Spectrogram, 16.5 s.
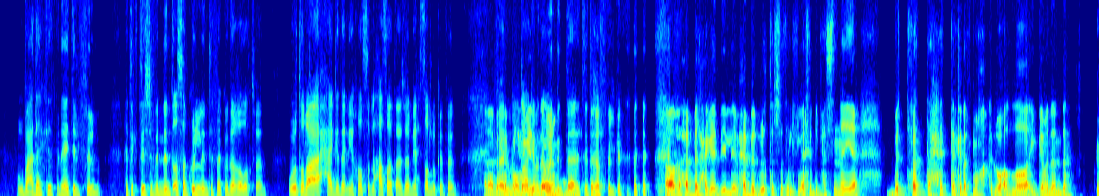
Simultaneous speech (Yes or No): Yes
